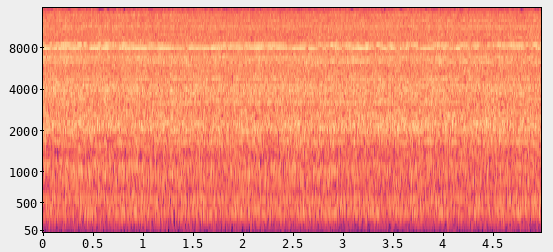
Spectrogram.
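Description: A Power Wheels ride-on car motor, upgraded to 24 volts with Arduino speed control, whines in a steady, loud drone that stays constant the whole time, with no voices.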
